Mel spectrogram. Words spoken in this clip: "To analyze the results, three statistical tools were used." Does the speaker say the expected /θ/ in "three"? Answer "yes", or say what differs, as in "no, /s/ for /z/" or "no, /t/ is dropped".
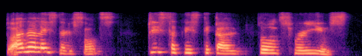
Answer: no, /t/ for /θ/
